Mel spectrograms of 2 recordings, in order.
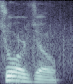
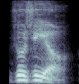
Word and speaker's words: Giorgio: It's Giio. Like George with an O at the end. Um, so Giorgio.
